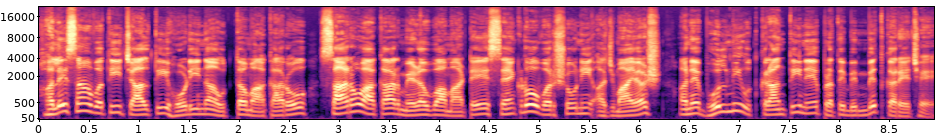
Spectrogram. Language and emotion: Gujarati, neutral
